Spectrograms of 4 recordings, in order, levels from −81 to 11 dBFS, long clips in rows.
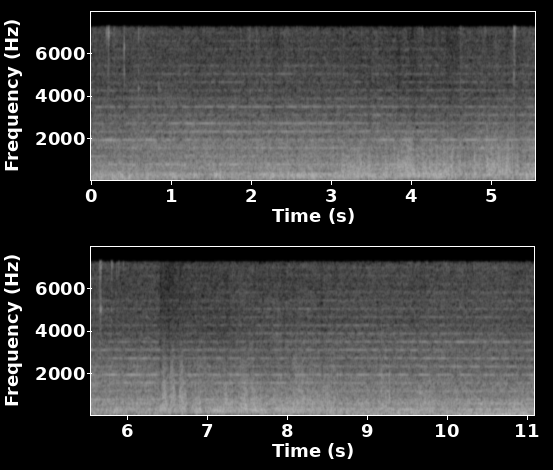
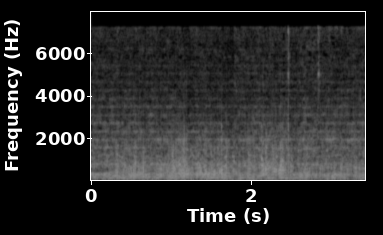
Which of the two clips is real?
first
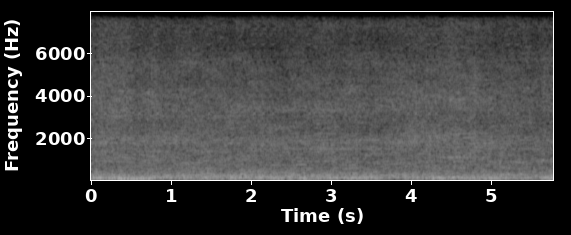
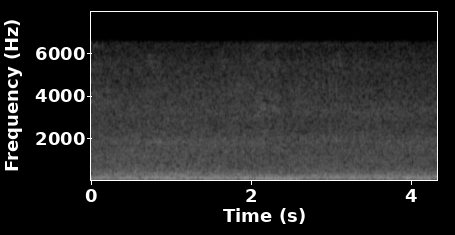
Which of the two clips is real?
second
